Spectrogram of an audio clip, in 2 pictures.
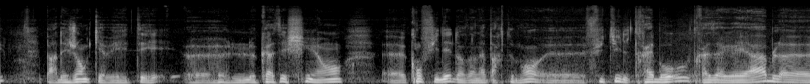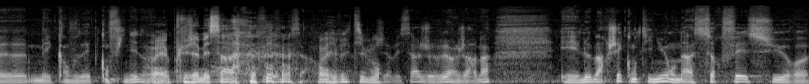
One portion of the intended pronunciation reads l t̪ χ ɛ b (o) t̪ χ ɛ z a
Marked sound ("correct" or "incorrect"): correct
